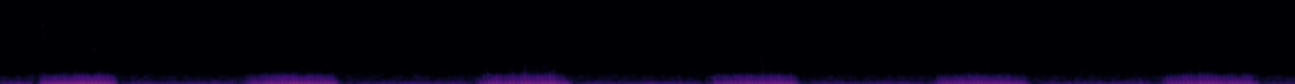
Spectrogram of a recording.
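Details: Diabetic black cat lying on a couch, purring loudly; a steady low rumble swells in six regular bouts roughly every two seconds, softer purring continuing in between, no other sounds.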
